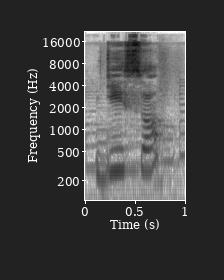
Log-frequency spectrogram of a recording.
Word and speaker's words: guiso: Pero la U no se pronuncia, como por ejemplo guiño, guiso y guerra. Se dice que la U siempre va a ser como muda porque a la hora de pronunciar no se escucha.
